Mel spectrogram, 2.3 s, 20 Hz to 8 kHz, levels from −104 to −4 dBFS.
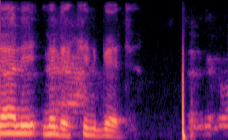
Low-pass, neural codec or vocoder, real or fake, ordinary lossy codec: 7.2 kHz; vocoder, 44.1 kHz, 128 mel bands, Pupu-Vocoder; fake; Opus, 32 kbps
